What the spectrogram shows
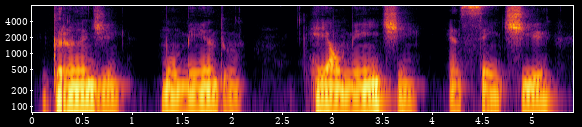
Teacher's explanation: has this ''n-g'' quality to it, like ''eng'' and ''ing'' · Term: nasal sound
